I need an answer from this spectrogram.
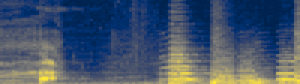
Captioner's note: <i> laughs</i>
